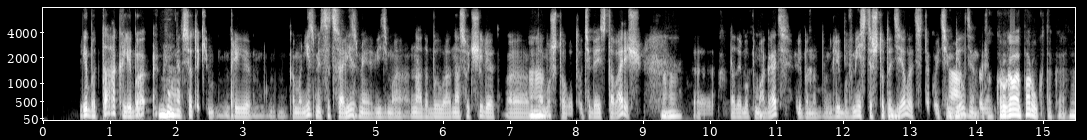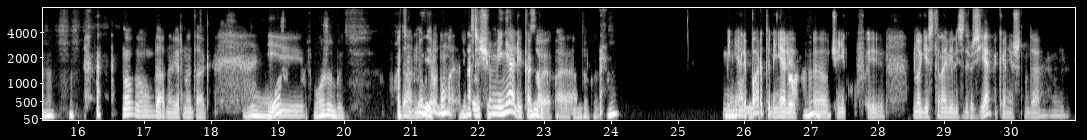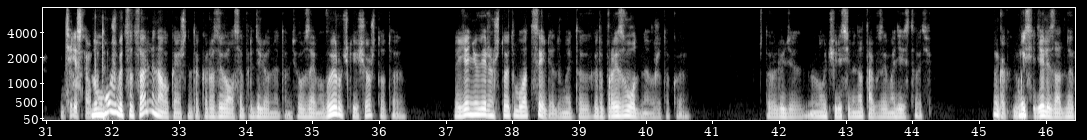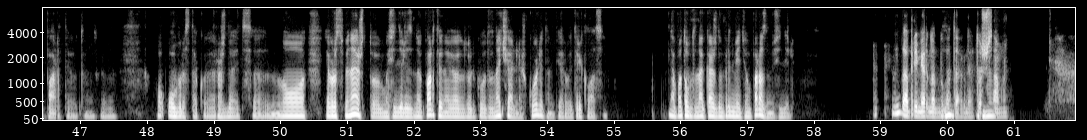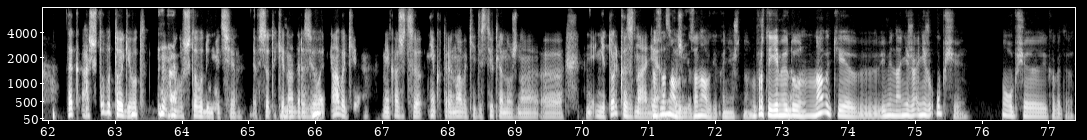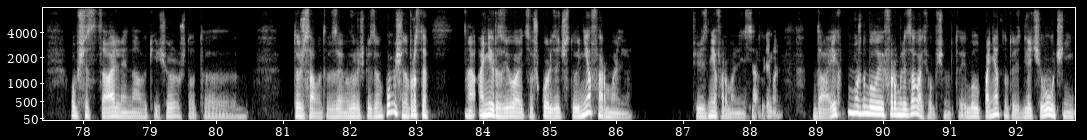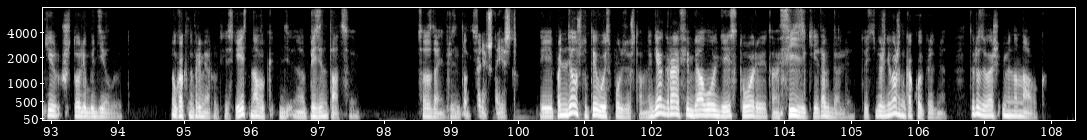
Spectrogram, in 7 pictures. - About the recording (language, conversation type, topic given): Russian, unstructured, Что важнее в школе: знания или навыки?
- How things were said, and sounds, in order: throat clearing; tapping; other background noise; in English: "тимбилдинг"; chuckle; throat clearing; throat clearing; throat clearing; "понятное дело" said as "понедело"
